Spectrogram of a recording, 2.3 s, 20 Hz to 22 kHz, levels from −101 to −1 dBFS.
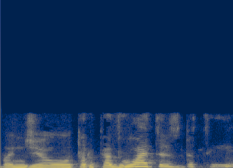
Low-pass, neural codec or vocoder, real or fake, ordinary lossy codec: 7.2 kHz; none; real; MP3, 48 kbps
